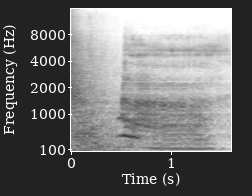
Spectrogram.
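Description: A metal storage cage door slams shut with one loud clang, locking people inside the storage cage, then a sustained metallic ringing and low hum that slowly fade over the following second.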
